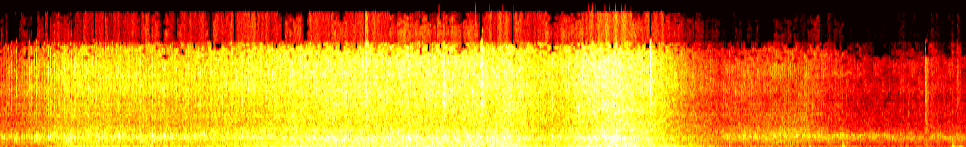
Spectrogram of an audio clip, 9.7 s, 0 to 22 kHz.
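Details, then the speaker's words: 2002 Chevy 3500 utility truck, 6.5 L diesel, 71,000 original miles, jump-started on two jump boxes with its transmission disconnected. Diesel clatter climbs smoothly on revving, then drops to an even, smooth idle with no knocks. Not overheating; engine healthy. "All the gauges appear to be working. It has not overheated. It's idling smooth and it revs up nice."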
